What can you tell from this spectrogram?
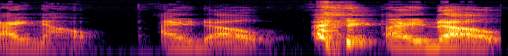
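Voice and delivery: high mock-whimper, breaking into laughter; retold tearful admission. Tearful driver admits speeding to cop, mock whimpering. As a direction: whimper agreement as if in tears. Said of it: "I'm in tears".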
